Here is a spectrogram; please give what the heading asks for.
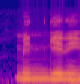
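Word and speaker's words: Minghine: still like finally you know why we pronounce it that way min guinea because it's because that and it's because that's how they pronounced it oh no reason good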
